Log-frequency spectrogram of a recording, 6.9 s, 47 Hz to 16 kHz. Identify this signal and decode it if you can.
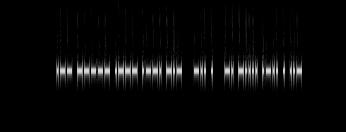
Morse code, heard as a keyed tone, about 34 wpm, 700 Hz. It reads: W0JPK DE N6LEU
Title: USA Callsign DE Callsign - 5 Characters - 35wpm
